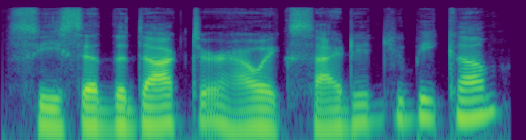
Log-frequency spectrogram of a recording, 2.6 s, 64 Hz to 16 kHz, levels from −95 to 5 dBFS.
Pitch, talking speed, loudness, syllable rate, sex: 125 Hz, 205 wpm, -19 LUFS, 6.4 syllables/s, male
